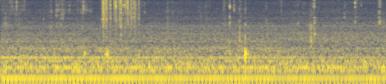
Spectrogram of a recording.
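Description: A person chewing a mouthful of burger close to the microphone, with a few soft wet crunches and mouth clicks about one and a half to two seconds in. A steady low hum runs underneath and is the loudest sound.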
